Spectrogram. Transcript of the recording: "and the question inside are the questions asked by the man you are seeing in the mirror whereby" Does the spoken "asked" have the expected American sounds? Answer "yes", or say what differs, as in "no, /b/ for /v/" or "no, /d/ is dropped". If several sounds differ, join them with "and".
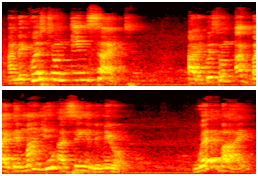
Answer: no, /s/ is dropped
